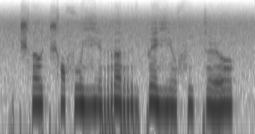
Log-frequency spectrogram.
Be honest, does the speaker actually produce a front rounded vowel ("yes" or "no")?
yes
